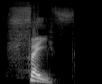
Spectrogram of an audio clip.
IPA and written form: feɪθ (faith)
